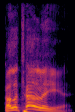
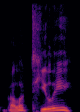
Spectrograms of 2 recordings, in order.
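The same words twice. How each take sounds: First: Balotelli. said "pa-lo-TEL-li" firmly, louder and higher, falling; corrected name. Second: Balotelli? guessed as "pa-lo-TEE-lee" with a rising question; host tries the name Balotelli? haltingly, tentative; unsure name guess. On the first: Host repeats the cohost's corrected name, loud and sure. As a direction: echo the cohost's Balotelli. confidently. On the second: Host guessing a guest's name aloud, unsure rising. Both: Real, not acted.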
